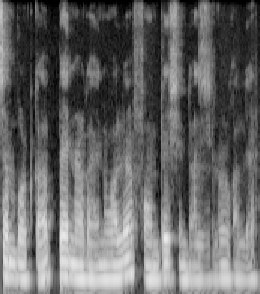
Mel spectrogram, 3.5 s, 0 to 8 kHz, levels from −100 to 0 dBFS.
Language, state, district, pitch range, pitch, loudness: Ao, Nagaland, Kohima, 95-110 Hz, 100 Hz, -17 LUFS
